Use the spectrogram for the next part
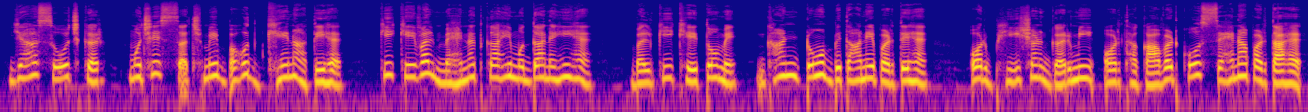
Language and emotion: Hindi, disgusted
